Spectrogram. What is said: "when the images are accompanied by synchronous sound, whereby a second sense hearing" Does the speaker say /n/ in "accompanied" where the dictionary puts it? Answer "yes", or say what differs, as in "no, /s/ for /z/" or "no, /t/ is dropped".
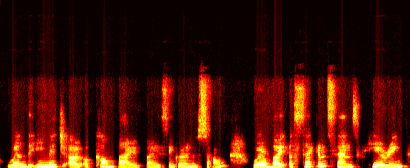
no, /n/ is dropped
